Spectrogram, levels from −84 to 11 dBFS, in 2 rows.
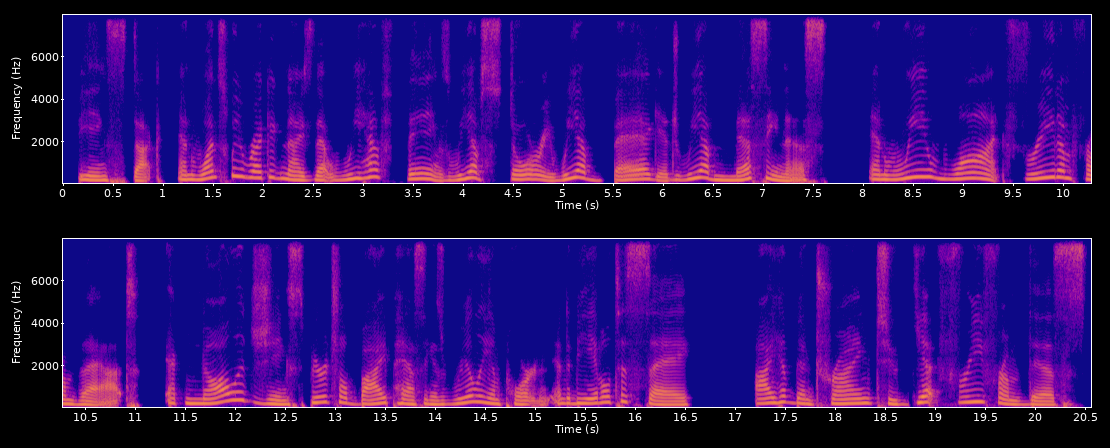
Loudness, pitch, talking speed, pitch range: -22 LUFS, 215 Hz, 135 wpm, 185-260 Hz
